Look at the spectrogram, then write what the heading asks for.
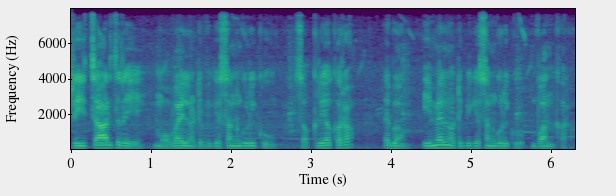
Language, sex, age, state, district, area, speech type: Odia, male, 18-30, Odisha, Balangir, urban, read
